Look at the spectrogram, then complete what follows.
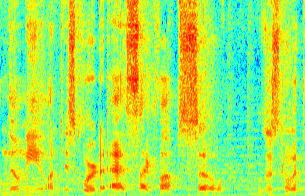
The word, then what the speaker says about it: Cyclopes8: Most people know me on Discord as Cyclops, so we'll just go with that. C Y C L O P E S. The eight is not necessary. The eight is silent.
